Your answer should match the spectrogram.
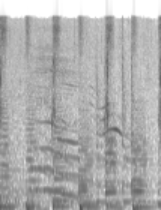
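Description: A cartoon kitten's meows with falling pitch, over children's background music with a steady beat.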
